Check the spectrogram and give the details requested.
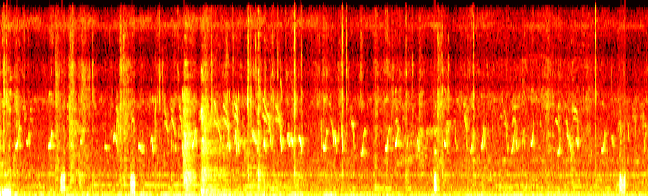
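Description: Faint birds chirping, many short quick calls scattered throughout, with a few soft clicks here and there.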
